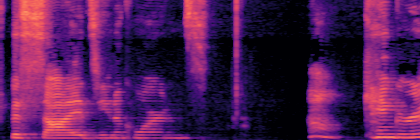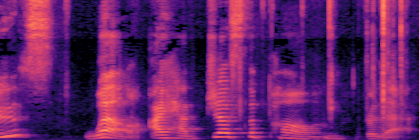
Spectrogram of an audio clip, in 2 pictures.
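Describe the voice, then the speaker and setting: A woman hosting a children's storytime, reading poems aloud and chatting in an expressive, encouraging manner. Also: on the high side. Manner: expressive, encouraging, addressing young listeners. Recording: echoey, roomy sound.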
